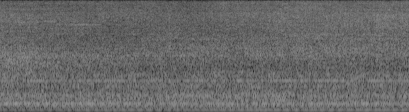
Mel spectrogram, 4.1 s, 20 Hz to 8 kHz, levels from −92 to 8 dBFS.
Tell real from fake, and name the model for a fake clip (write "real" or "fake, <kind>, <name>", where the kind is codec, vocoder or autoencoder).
real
